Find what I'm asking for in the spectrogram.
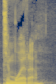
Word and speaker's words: Temuera: That's how you pronounce it, Temuera.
